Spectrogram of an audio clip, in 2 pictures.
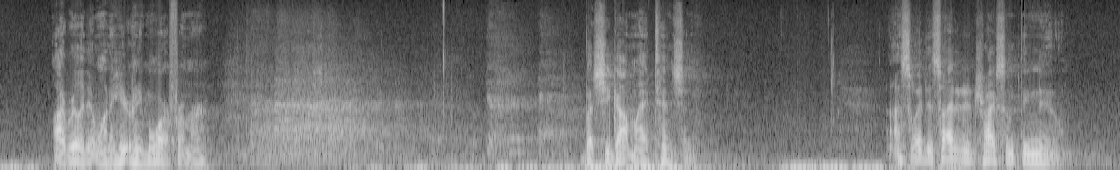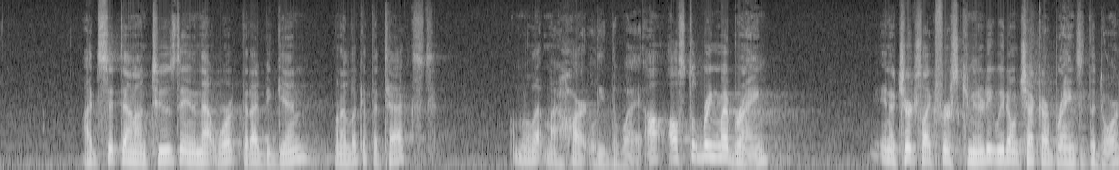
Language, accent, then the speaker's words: English; California, United States; moved away as an adult; also born or lived in Atlanta; I'm from California, where a storage shack in your backyard goes for $1 million if it's got a view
